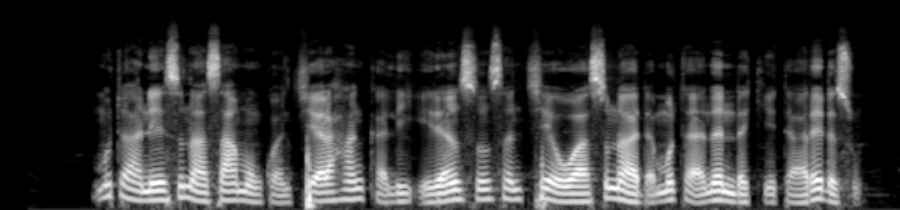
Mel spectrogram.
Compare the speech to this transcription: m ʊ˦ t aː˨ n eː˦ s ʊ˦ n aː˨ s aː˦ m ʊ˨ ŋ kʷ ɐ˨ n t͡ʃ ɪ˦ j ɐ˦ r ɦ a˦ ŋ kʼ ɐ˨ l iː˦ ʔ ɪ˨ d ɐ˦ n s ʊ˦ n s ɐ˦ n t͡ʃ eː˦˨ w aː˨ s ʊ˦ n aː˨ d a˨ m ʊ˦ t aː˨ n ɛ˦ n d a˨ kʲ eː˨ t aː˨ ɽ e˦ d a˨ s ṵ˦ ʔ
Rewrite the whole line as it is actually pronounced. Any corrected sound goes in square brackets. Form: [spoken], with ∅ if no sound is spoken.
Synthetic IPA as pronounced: m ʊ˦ t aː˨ n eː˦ s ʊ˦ n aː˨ s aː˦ m ʊ˨ ŋ kʷ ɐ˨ n t͡ʃ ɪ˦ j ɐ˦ r ɦ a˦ ŋ [k] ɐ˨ l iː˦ ʔ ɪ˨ d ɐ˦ n s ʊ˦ n s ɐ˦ n t͡ʃ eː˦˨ w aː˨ s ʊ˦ n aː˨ d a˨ m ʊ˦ t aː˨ n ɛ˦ n d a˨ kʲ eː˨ t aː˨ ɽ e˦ d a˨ s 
